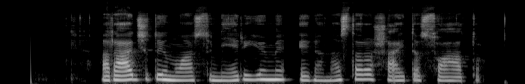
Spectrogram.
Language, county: Lithuanian, Panevėžys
